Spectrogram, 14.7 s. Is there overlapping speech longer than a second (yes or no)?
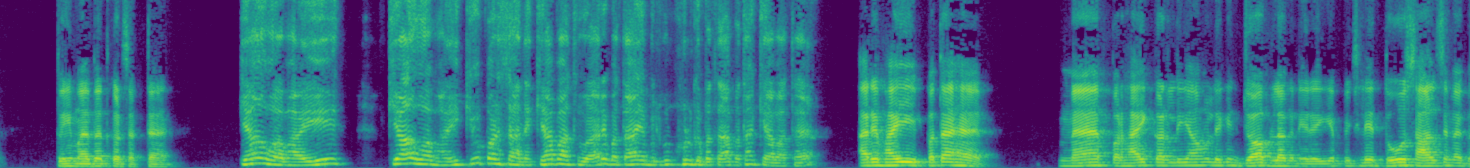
no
